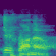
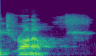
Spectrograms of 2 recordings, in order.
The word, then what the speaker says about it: Toronto: You can actually notice that I'm from Toronto because I don't pronounce the second T, so it's Toronto. Those that are from Toronto say Toronto.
